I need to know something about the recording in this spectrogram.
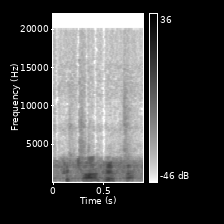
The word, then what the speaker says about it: photographer: But when it comes to the man who takes the photo, he's a photographer. See, the stress changes, the pronunciation also changes.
